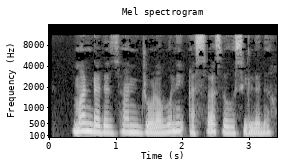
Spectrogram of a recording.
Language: Pashto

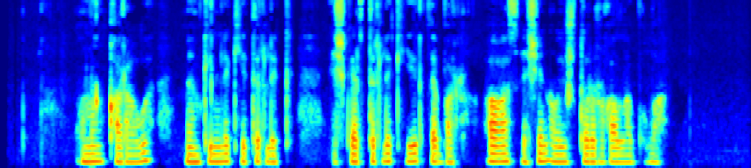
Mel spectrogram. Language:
Bashkir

